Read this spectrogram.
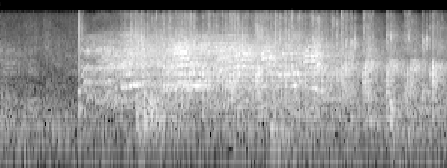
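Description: A crowd of young spectators cheers and shouts.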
